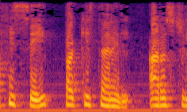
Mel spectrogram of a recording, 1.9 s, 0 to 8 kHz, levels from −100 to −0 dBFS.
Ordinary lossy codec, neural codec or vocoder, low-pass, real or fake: none; none; 7.2 kHz; real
